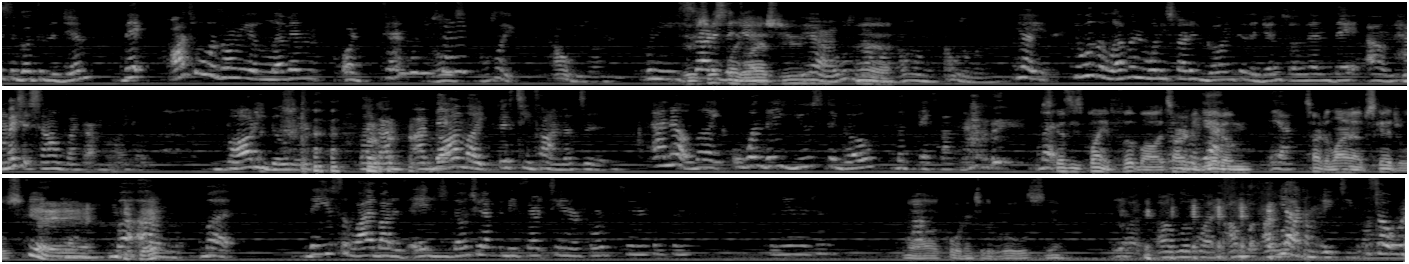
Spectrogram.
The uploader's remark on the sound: Sorry about the audio on this one. We had some snags this night with our recording equipment.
